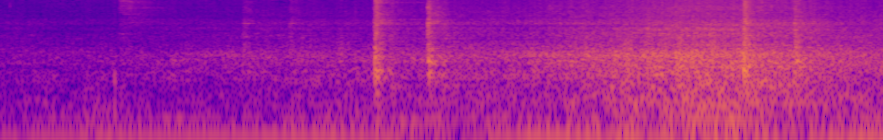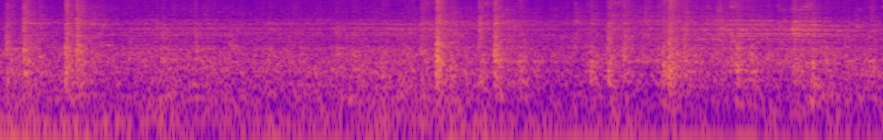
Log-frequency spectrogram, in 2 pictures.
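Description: Diesel multiple-unit passenger train pulling in past the platform: its rumble swells to a peak about three and a half seconds in as the leading cars go by. The carriages then roll past with pairs of sharp clicks every couple of seconds, the wheels of each bogie crossing rail joints.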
